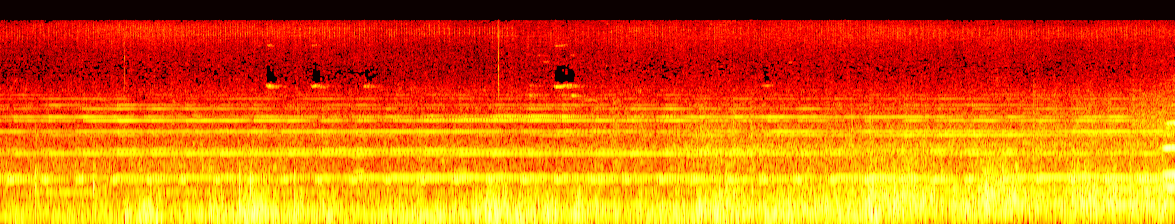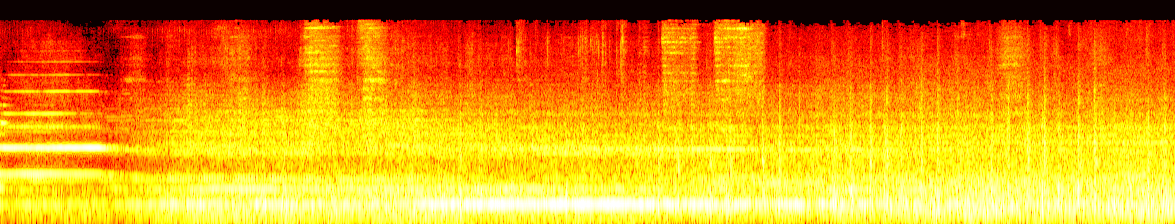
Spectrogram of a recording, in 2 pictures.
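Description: An electric locomotive-hauled train on the Chichibu Railway sounds its horn once, for about a second and a half, around the middle. The train then draws close and passes, its rumble growing and its wheels clacking over the rail joints.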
